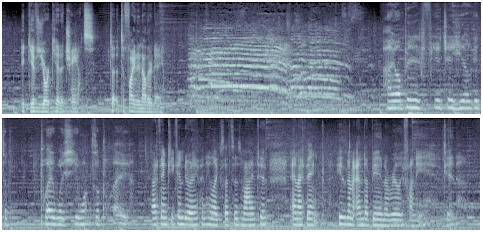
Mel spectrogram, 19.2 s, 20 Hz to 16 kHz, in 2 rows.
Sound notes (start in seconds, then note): 3.6 cheering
